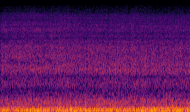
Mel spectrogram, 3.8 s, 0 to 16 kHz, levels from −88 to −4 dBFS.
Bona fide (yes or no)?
no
